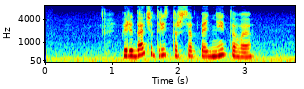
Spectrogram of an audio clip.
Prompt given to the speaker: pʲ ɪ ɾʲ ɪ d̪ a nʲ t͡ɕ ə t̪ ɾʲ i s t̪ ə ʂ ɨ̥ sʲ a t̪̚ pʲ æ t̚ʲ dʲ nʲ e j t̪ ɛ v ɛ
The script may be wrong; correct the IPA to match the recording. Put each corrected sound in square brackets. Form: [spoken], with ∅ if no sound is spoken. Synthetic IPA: pʲ ɪ ɾʲ ɪ d̪ a [∅] t͡ɕ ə t̪ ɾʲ i s t̪ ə ʂ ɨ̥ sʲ a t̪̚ pʲ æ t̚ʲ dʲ nʲ e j t̪ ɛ v ɛ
